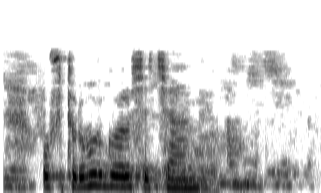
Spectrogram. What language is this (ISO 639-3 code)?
kin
